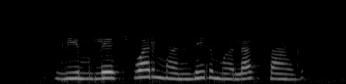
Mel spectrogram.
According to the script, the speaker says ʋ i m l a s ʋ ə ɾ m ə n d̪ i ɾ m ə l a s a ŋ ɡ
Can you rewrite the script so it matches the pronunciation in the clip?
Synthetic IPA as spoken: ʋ i m l e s ʋ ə ɾ m ə n d̪ i ɾ m ə l a s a ŋ ɡ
